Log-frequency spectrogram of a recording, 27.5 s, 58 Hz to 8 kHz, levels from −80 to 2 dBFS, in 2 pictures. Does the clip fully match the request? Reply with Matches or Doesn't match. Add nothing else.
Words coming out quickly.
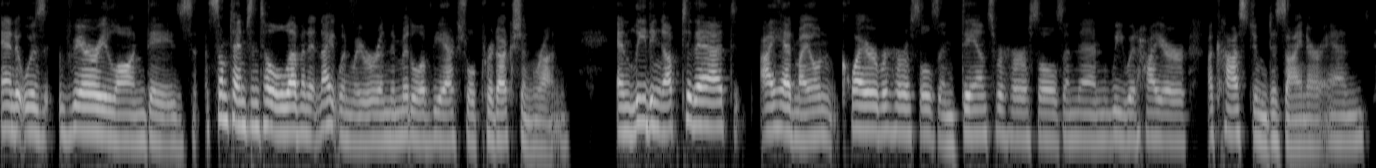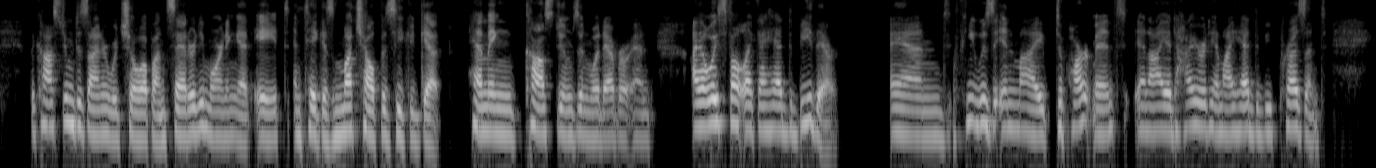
Matches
